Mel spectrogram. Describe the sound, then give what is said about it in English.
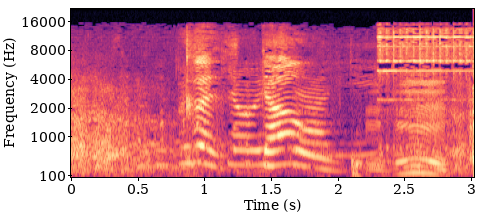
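Lively voices talk, then in the final second a telephone bell starts ringing, a bright, steady ring sounding over continued speech. “And then the phone rang, the end.”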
